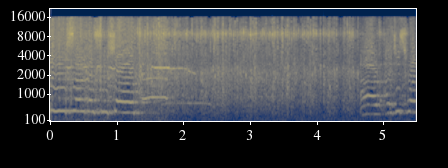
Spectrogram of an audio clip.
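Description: Crowd applause at a women's pro-choice rally, honouring a combat veteran, loud and sustained throughout, with a voice cutting in over the clapping at the start and end.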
